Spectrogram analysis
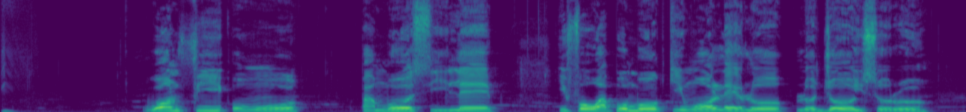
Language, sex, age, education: Yoruba, male, 15-29, tertiary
